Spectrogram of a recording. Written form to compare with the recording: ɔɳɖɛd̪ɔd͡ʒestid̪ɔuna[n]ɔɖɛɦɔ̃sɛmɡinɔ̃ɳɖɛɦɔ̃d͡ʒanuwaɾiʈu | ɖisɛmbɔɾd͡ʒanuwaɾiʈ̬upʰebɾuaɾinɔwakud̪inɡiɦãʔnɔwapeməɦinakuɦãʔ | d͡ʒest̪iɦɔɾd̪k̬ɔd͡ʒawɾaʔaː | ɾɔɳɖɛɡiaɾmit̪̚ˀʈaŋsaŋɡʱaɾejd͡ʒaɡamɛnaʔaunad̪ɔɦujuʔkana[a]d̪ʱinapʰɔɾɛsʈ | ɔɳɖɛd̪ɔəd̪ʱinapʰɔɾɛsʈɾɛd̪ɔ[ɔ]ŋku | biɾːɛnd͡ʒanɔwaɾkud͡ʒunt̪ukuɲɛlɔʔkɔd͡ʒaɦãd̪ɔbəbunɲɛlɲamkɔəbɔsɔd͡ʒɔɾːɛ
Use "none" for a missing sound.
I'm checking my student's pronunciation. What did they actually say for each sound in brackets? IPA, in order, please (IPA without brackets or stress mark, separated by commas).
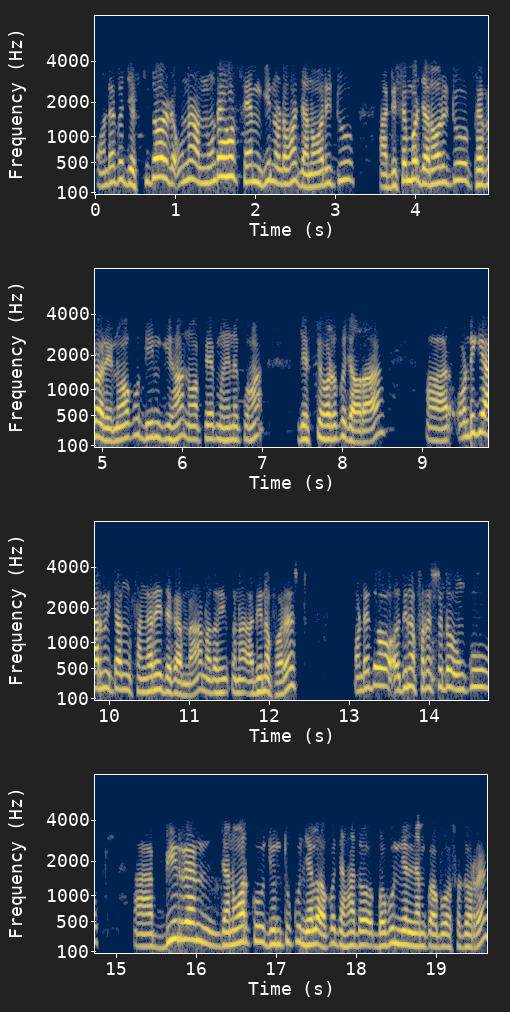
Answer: n, ə, u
